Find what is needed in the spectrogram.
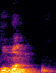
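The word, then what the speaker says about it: woman: उच्चारण किया जाता है डब्लू एमिनेम को विभिन्न बोलते हैं और डब्लू को एमएन को बोलते हैं वुमन ध्यान रखना वो में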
